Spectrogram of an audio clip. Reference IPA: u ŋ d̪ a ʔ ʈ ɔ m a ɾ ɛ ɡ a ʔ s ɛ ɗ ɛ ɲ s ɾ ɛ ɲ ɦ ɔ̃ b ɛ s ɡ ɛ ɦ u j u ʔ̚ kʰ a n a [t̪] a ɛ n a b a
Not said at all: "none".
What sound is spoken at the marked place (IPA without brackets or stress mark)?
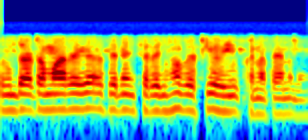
t̪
